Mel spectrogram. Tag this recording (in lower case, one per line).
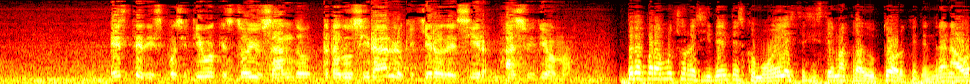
speech
male speech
